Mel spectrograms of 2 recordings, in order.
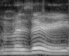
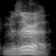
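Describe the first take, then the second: First: Missouri is said in the usual widespread way. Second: Missouri is said in a regional family way. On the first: "Instead of Missouri" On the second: "I say Missouri"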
